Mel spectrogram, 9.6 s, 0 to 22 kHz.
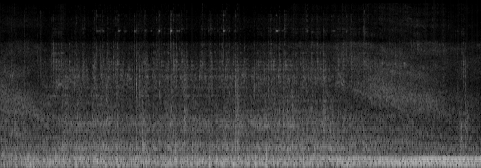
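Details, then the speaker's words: Newly installed Centurion D5 Evo Smart sliding gate motor, replacing an old Centurion D3, on its test run after installation: steady low hum with no surging or straining. The motor runs smoothly, without bouncing or laboring. "you can see, that the gate motor is not bouncing and laboring at all. One can hear the gate motor is running smoothly."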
